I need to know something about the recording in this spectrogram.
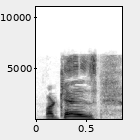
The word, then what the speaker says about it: Marquez: We got Civil War II, Brian Michael Bendis to write, and Dave Marquette, how do you say his last name? Marquez, doing art for the upcoming story arc due out in April 6, 2016.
